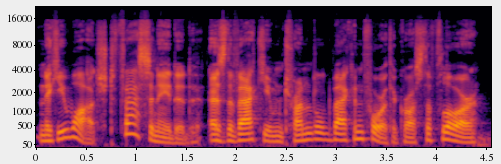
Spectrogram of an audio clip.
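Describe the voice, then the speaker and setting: Expressive man reading an audiobook. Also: medium pitch, normal speed. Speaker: audiobook reader. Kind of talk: scripted storytelling narration.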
